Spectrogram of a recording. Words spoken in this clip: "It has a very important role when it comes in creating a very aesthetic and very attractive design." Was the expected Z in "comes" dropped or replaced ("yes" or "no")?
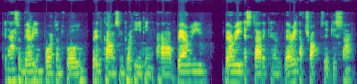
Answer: yes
